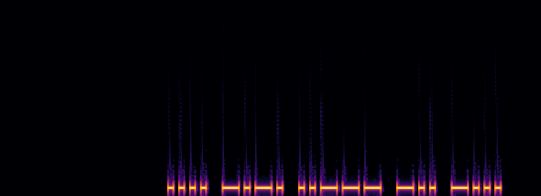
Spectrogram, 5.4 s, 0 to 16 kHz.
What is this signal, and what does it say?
Morse code, heard as a keyed tone, about 22 wpm, 700 Hz. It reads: HC2DB
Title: DXCC-100 Call Signs - 5 Characters - Repeated 2x - 22wpm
